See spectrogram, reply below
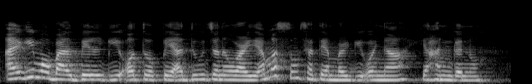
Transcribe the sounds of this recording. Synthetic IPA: ɐjɡimobajlbilɡiʔotopeɐdud͡ʒɐnɐwaɾiɐmɐsuŋsep̚tembɐɾɡiojnɐjaɦɐnɡɐnu

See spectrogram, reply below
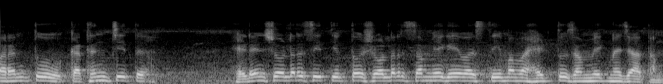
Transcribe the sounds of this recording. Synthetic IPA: pɐɾɐnt̪ukɐt̪ʰɐɲt͡ʃit̪ | heɽenʃoːlɖɐɾsit̪juk̚t̪ːoːʃoːlɖɐɾsɐmjɐɡeːʋɐst̪imɐmɐɦeʈt̪us̬ɐmʋjɐknɐd͡ʒaːt̪ɐ̰m

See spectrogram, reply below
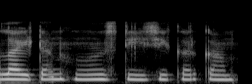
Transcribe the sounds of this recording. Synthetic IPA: lajʈənhud͡zɖid͡ʑikəɾkam

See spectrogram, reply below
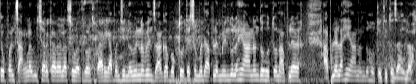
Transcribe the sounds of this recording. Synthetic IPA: t̪ewpəɳt͡sãŋɡlaʋit͡ɕaɾkəɾajlasuɭat̪kəɾt̪okaɾãɳkʲiapəɳd͡ʑiːnəʋiːnːəʋiːnd͡zaɡabəɡʱt̪ot̪jat͡ɕaməd̪ʱːjeapljamend̪ulaɦiːanənd̪əɦot̪onaplja | a̰pljalaɦiːanənd̪ɦot̪et̪it̪ʰed͡zajla

